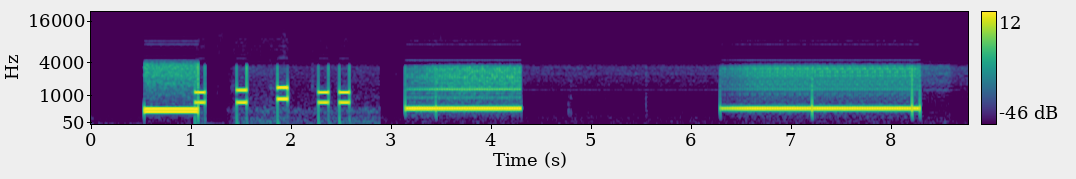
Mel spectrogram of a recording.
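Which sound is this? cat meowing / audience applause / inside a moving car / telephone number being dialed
telephone number being dialed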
